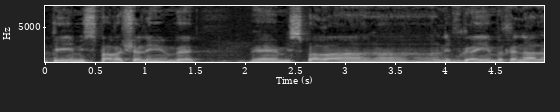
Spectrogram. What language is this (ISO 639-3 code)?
heb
